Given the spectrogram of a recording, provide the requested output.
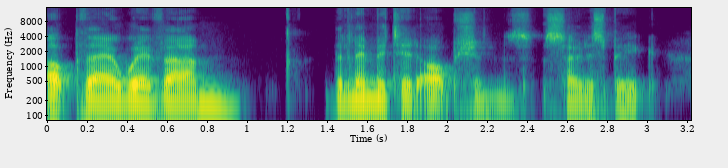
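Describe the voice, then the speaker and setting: A man speaks with a London accent at a fairly low pitch. His tone is dark and mellow, with ordinary pitch variation. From England, London (Harrow). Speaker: livestreamer. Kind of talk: casual live stream chat.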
